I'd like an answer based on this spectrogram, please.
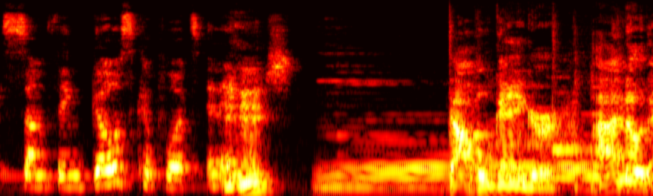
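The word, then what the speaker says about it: kaputt: We spell it with two T's in Germany, but we pronounce it the same way. Kaput. Kaput.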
